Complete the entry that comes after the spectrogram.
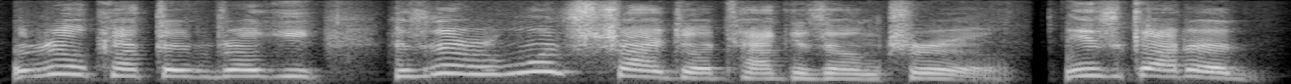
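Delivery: building high-pitched distress; alarmed pleading. Acted. Giants confronting demonic captain, high alarmed pleading. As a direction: plead with rising acted desperation.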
